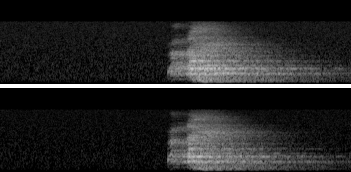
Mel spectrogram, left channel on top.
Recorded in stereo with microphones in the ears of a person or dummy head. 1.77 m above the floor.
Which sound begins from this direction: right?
A sneeze, at 1.7 s.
